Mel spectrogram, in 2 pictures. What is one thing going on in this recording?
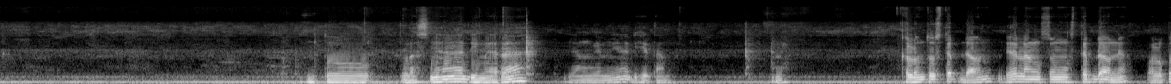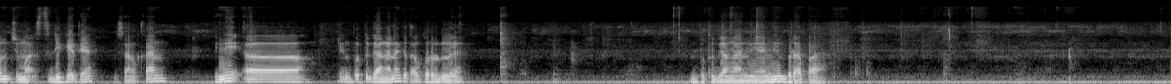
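Metal clips click softly as they are handled and attached.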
